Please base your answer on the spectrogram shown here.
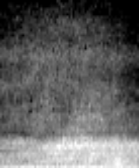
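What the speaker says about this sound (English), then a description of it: "Lots of people on these quad bikes" Quad bikes driving past on a street in Sidari, Corfu, a loud close engine drone that swells briefly as they go by.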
